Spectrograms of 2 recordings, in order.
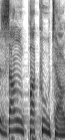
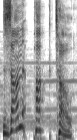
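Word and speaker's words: Zanpakutō: It's called the I called it the Zang Pakuto, right? But apparently it's called the Zanakto. At least I I think that's how you say it now. Zan Pakto. You basically the U over here silent.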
